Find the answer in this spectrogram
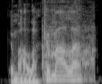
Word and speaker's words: Kamala: Kamala. Even Democrats pronounce it this way.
